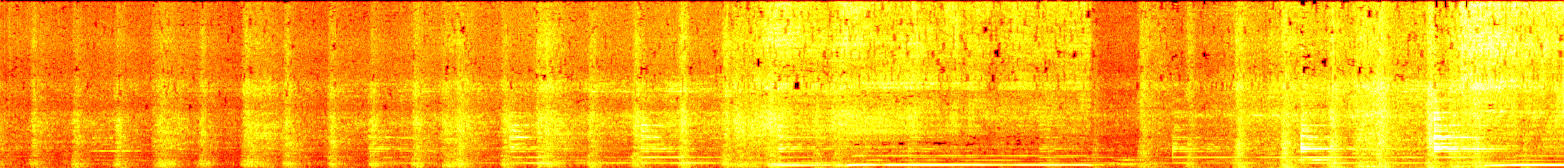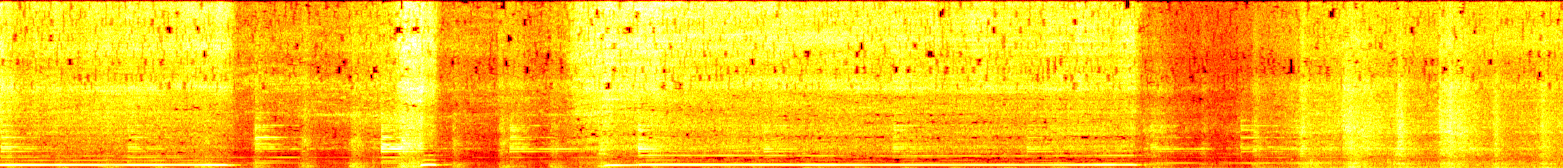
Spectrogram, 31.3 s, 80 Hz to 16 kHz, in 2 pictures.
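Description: A 4-4-0 steam locomotive chuffing in a steady beat with hissing steam, then blowing its steam whistle: three long blasts with a short toot between the last two, each one sliding up slightly in pitch as it opens. Near the end the passenger cars roll by with wheel clatter.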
